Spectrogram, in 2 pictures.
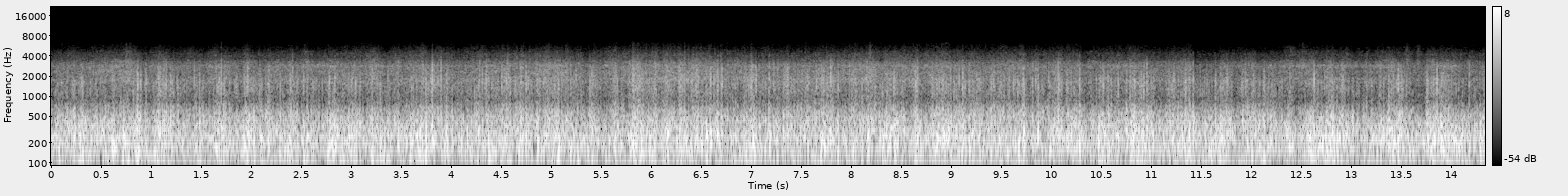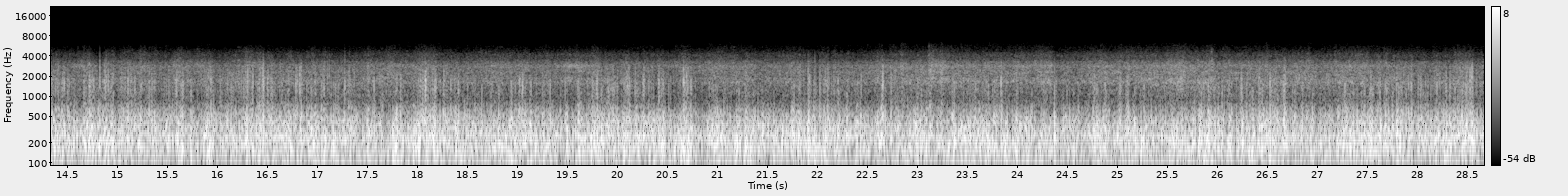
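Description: Rajdhani Express passenger train running at speed: a steady rumble of wheels on the track mixed with wind noise.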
